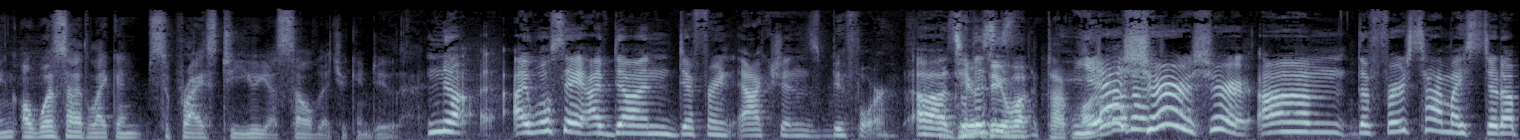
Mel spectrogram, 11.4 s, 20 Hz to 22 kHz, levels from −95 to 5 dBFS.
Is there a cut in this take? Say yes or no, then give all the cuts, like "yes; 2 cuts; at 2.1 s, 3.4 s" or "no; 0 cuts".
yes; 3 cuts; at 6.8 s, 7.8 s, 10.1 s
